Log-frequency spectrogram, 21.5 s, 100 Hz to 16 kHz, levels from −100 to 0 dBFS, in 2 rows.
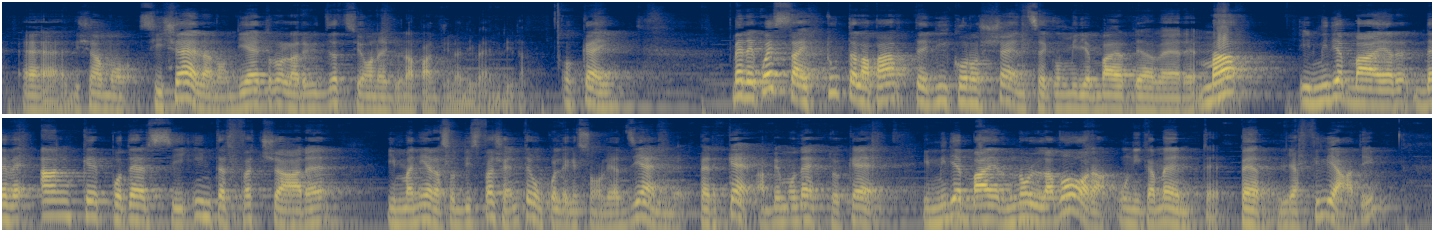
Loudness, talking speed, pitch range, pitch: -25 LUFS, 160 wpm, 125-165 Hz, 145 Hz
